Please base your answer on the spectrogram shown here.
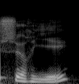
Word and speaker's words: seriez: Vous seriez, EZ at the end, et seriez.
